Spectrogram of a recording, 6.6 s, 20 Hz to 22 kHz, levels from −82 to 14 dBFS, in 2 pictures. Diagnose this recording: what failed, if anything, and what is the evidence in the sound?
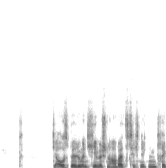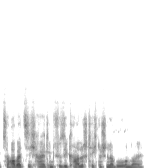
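Nothing failed; this speech came through intact.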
